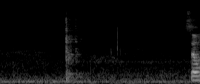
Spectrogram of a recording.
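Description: A brief light click from handling the unscrewed oven door, and a fainter tick about half a second later, over quiet room tone with a low steady hum.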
